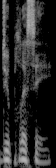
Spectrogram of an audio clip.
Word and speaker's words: Duplissea: My last name is pronounced Duplissea, by the way. Duplissea.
